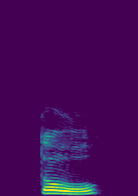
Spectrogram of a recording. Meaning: he (singular)
- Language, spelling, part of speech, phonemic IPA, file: Marathi, तो, pronoun, /t̪o/, LL-Q1571 (mar)-तो.wav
